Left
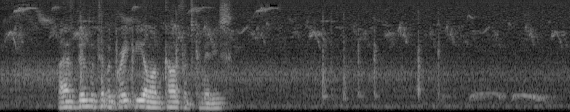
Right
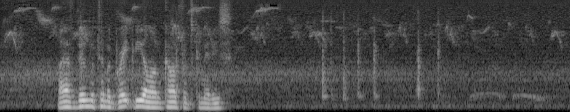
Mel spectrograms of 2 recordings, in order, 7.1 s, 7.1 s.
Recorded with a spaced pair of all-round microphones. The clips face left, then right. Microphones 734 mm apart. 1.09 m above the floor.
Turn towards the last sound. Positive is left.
turn(degrees=-60)  # may be behind; listen again after turning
